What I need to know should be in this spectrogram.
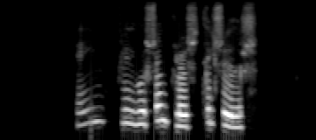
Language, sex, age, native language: Icelandic, female, 30-39, Icelandic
